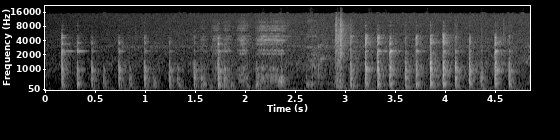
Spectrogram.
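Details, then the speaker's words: 1966 Mustang rebuilt OEM hub with aftermarket brake disc whose stud holes are 0.030 in oversize and stud loose: irregular metallic clacks as the disc is rocked by hand on the hub; disc play, neither hub- nor lug-centric. "okay fine but the stud is also loose which means that the disc will be neither hub-centric nor lug-centric"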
